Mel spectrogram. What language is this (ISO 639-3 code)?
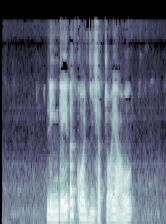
yue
